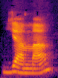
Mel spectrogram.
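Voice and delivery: Llama said as "yama"; y sound. Shown as a demonstration. Teacher demos llama with y. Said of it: "the three different ways".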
